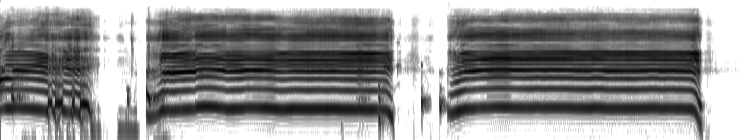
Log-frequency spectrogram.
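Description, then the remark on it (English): Voices imitate a tornado alarm siren with a short wavering start, then two long, loud, steady wailing tones, each held for about three seconds, with a brief breath between them. “Everybody, let's make a sound of a tornado alarm.”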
